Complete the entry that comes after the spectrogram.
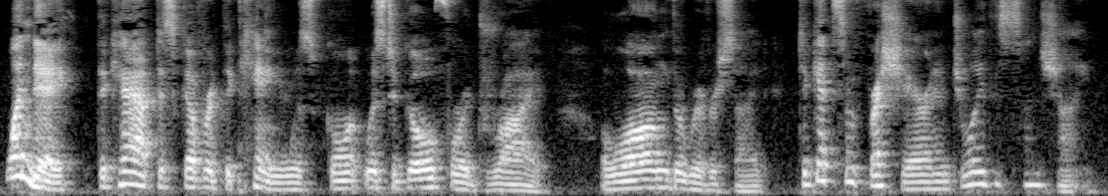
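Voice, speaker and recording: Very animated male storyteller. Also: mid-range voice, moderate pace. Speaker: storyteller, attorney. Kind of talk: animated children's story reading with casual asides.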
